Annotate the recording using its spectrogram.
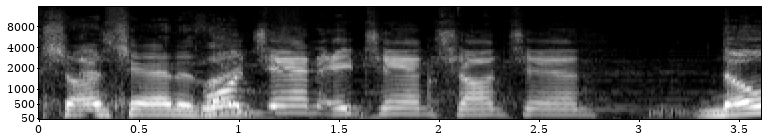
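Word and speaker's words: Seanchan: Is Sean Chan is? Shanshan. Oh, is Sean Chan. Sean Chan. Yeah, Yeah, S-E-A-N, it is like some Sean.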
